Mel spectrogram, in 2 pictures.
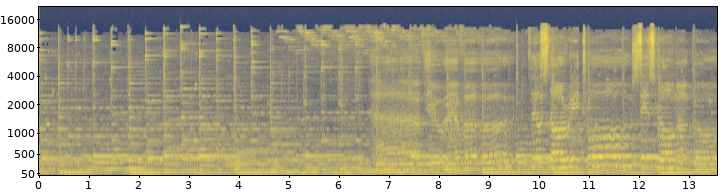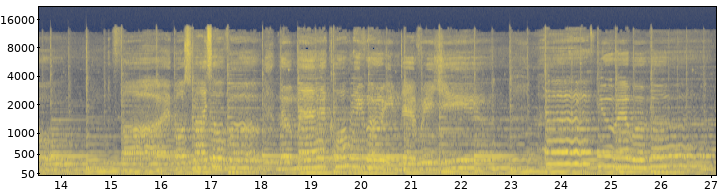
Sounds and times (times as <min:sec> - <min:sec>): Music: 0:00.0 - 0:27.1.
